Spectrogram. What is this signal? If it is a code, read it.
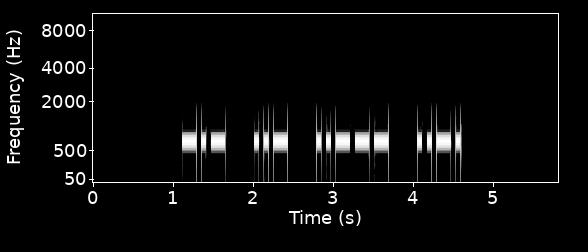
Morse code, heard as a keyed tone, about 20 wpm, spaced as for 15 wpm, 700 Hz. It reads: KU2F
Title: 238 Lesson 38g - Letter q - Call Signs 20wpm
